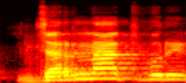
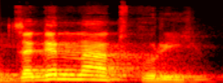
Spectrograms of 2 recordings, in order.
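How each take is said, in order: First: जरनाथपुरी with an r in place of the double n; wrong pronunciation. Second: जगन्नाथपुरी with a clear g and a doubled n; correct pronunciation. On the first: Teacher correcting a student's slip, the wrong form. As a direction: mispronounce it as जरनाथपुरी. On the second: Teacher correcting a student's slip, the right form. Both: Shown as a demonstration. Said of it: "जरनाथपुरी नहीं".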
